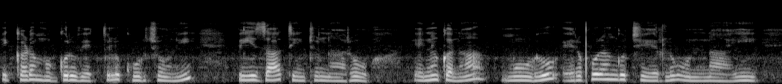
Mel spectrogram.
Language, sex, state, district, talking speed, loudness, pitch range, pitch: Telugu, female, Telangana, Hyderabad, 90 wpm, -18 LUFS, 180-215 Hz, 195 Hz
